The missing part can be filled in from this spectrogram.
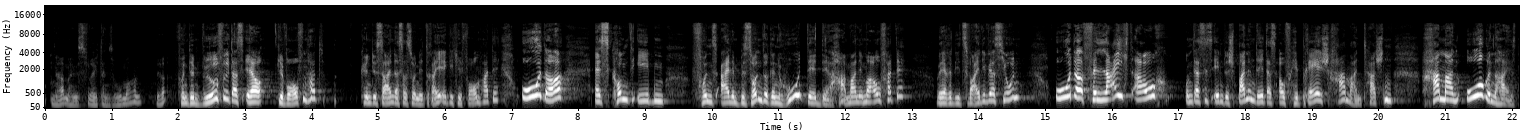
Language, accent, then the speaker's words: German; Swabia, Germany; ich als Schwabe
